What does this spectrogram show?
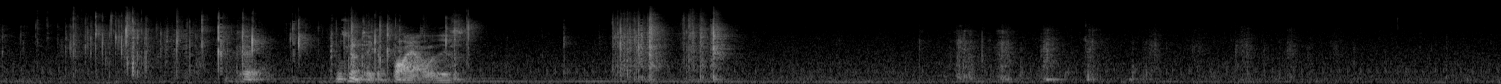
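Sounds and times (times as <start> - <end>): crunchy snack being chewed: 9.5 - 13.5.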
